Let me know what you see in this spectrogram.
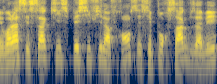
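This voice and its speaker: A man at a fairly quick pace with ordinary pitch variation. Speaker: sociologist giving a talk. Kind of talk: lecture. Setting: conference with audience. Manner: fast; halting, many fillers.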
